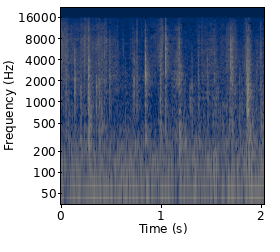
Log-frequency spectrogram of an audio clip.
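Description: A letter envelope is carefully opened, giving soft, continuous paper crinkling and rustling with many small crackles and light tearing bursts.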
